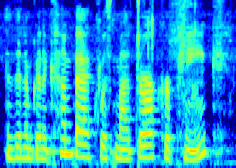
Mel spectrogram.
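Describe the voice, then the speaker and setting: Southern-accented woman hosting a craft channel; bright, chatty, rambles and corrects herself. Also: medium pitch, brisk, a little hiss or hum. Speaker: card-making channel host. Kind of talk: casual craft tutorial.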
